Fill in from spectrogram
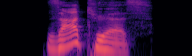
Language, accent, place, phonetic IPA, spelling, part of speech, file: German, Germany, Berlin, [ˈzaːtʏʁs], Satyrs, noun, De-Satyrs.ogg
- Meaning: genitive singular of Satyr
